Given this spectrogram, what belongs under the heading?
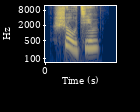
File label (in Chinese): "受惊", Chinese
